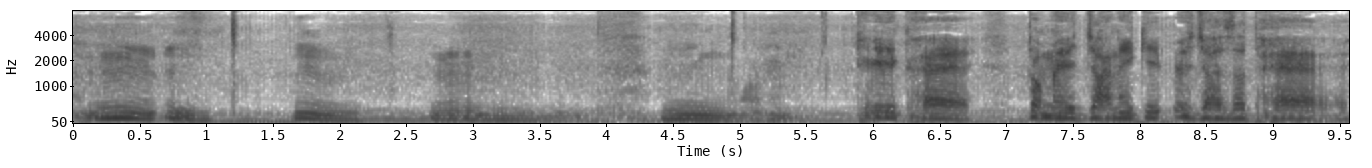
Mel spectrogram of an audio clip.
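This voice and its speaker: In a cartoonish character voice with a menacing tone, a man speaks at a fairly low pitch and a very slow pace, with long, frequent pauses and clear music in the background. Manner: menacing, gloating.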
